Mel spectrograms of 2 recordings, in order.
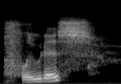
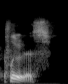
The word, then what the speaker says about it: Plutus: I had to uh, kind of struggle with it, but I believe the uh, second uh, boat person is, uh, I believe it's uh, pronounced like Plutus and uh, he is the yeah, or sorry, yeah, uh, yeah, Plutus.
